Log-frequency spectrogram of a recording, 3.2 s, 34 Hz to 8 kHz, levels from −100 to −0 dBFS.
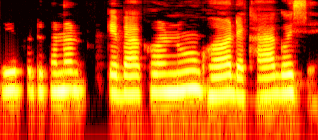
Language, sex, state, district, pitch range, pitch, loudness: Assamese, male, Assam, Sonitpur, 210-235 Hz, 225 Hz, -15 LUFS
